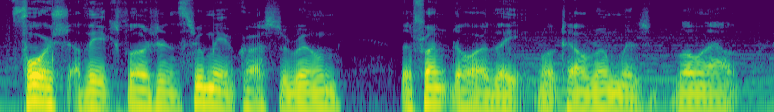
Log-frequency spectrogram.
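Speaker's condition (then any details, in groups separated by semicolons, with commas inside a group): Cerebral palsy; from birth; able to hike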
